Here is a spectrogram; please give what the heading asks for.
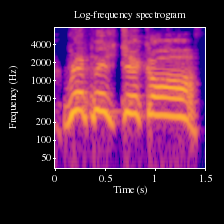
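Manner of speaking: high, drawn-out heckler's shout; crowd yell. Retold or imitated. Man in the crowd heckling the fighters, loud high yell. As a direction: bellow it like a rowdy fan in the stands.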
